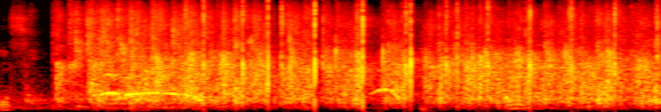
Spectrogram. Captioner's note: audience applauding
